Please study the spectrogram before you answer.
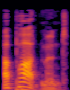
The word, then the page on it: apartment: anglais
